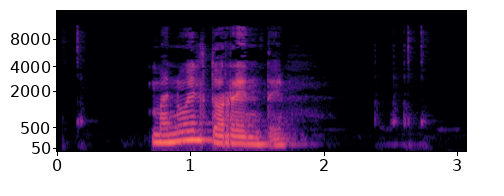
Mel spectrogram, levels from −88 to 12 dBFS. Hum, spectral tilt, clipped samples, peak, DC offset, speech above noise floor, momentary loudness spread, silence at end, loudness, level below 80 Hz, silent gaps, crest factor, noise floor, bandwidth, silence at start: none; -6.5 dB/octave; under 0.1%; -8 dBFS; under 0.1%; 47 dB; 13 LU; 1.3 s; -24 LUFS; -64 dBFS; none; 20 dB; -70 dBFS; 11.5 kHz; 0.7 s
